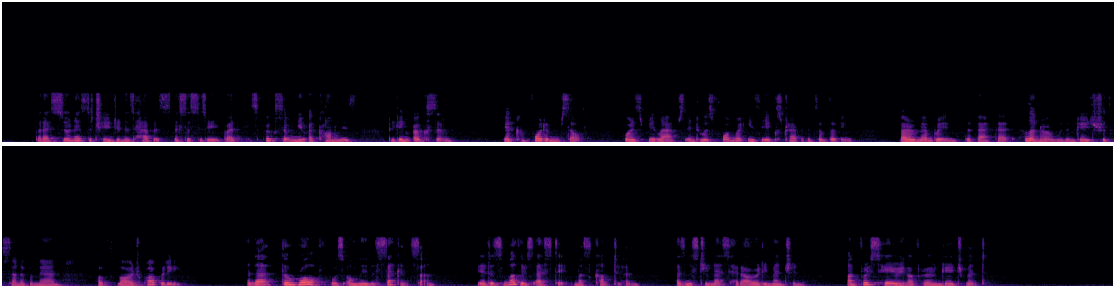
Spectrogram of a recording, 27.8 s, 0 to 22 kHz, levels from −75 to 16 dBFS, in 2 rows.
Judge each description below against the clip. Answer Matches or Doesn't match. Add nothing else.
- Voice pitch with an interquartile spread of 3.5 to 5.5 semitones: Doesn't match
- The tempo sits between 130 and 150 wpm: Doesn't match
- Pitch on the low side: Doesn't match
